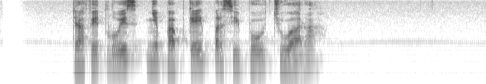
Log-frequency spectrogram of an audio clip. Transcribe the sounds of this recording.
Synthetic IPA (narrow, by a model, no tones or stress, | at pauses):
d̥afɪt̪luɪsɲəb̥a̤p̚kepərsib̥o̥ʒ̥uaɾa̰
